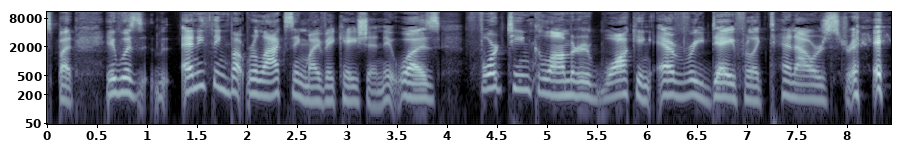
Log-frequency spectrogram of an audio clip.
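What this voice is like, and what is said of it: Hoarse, relaxed-sounding voice. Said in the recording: “You sound so relaxed that you are relaxing all of us. ... I think that's just my hoarse voice”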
